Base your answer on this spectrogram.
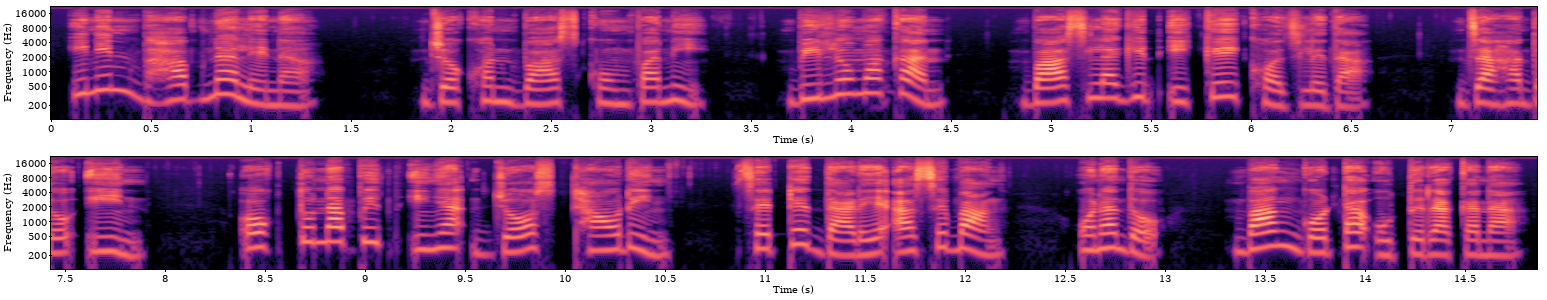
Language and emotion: Santali, sad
